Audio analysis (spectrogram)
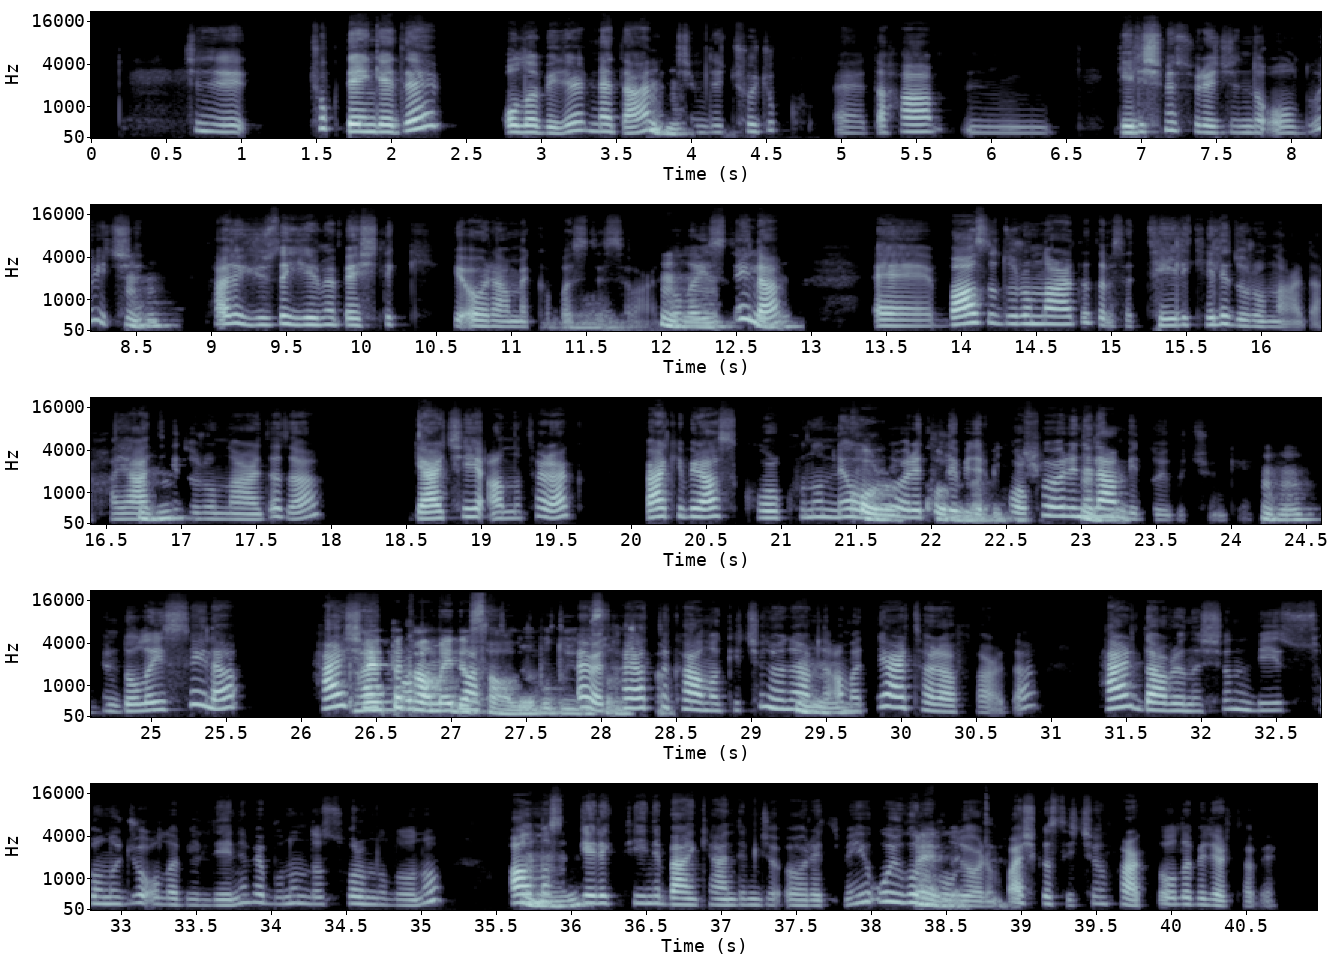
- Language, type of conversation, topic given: Turkish, podcast, Sence çocuk yetiştirirken en önemli değerler hangileridir?
- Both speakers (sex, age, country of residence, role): female, 35-39, Italy, host; female, 40-44, Germany, guest
- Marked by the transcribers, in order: other background noise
